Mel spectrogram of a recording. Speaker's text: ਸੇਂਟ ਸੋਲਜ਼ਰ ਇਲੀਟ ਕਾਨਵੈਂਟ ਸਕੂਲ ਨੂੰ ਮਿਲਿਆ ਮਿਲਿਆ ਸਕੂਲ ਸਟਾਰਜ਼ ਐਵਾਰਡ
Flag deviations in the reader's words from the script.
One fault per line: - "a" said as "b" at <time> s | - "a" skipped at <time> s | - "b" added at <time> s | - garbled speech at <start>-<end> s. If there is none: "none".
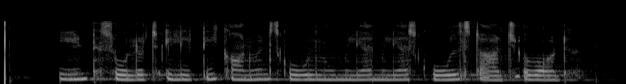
none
